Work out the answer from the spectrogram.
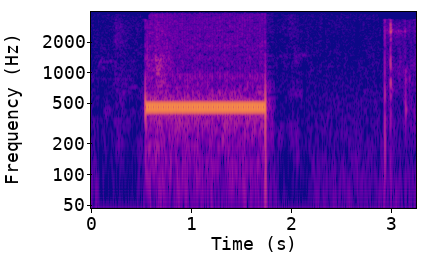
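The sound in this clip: Telephone ringback tone while a business call connects: one loud, steady single-pitch tone lasting about a second, then silence, then brief bursts of line noise at the end.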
